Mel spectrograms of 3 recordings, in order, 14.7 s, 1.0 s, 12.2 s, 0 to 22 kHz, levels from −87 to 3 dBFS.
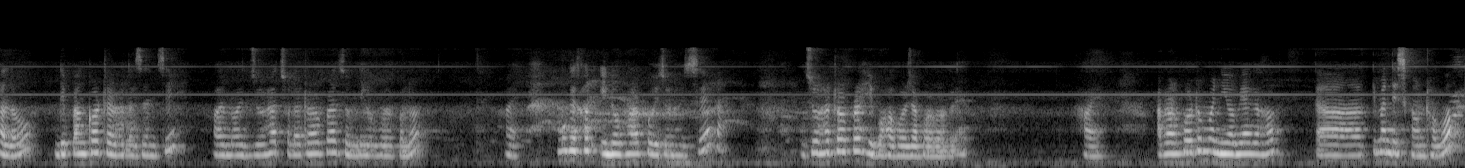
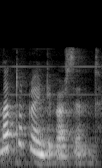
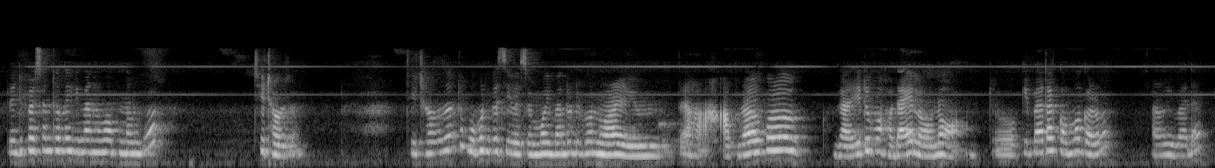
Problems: background sounds at intervals, background conversations at intervals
